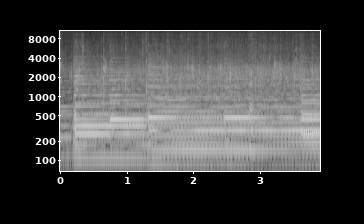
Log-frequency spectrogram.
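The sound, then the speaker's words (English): An audience claps in a dense, steady patter, with sustained organ or keyboard chords ringing over it and shifting pitch every second or so. No one speaks. “The clapping is free.”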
